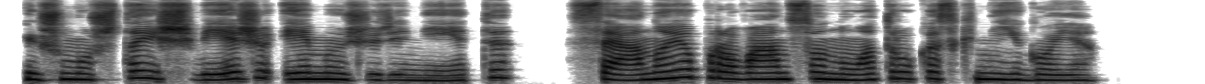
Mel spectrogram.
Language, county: Lithuanian, Utena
